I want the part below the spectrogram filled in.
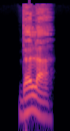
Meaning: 1. firecracker 2. a gun or cannon used for salutes
- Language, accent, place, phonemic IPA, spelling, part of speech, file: German, Germany, Berlin, /ˈbœlɐ/, Böller, noun, De-Böller.ogg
